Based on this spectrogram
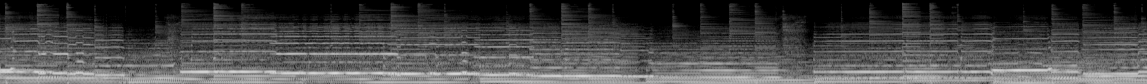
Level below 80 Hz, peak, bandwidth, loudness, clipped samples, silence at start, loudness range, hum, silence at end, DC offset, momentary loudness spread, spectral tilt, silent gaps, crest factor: -30 dBFS; -2 dBFS; 19 kHz; -16 LUFS; under 0.1%; 0 s; 4 LU; none; 0 s; 0.1%; 6 LU; -6 dB/octave; none; 14 dB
